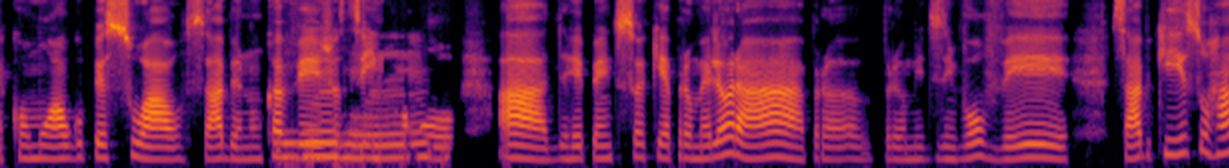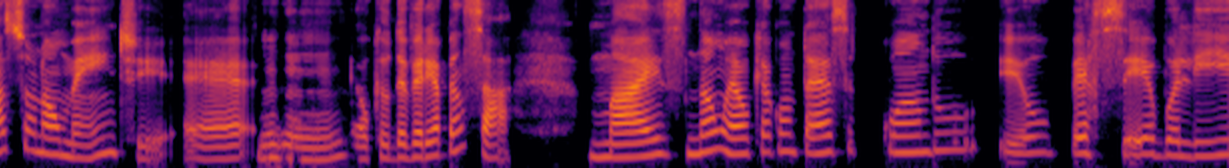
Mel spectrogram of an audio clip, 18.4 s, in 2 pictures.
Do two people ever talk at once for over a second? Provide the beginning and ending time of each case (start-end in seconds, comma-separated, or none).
2.1-3.3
